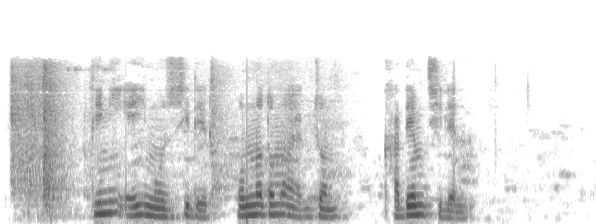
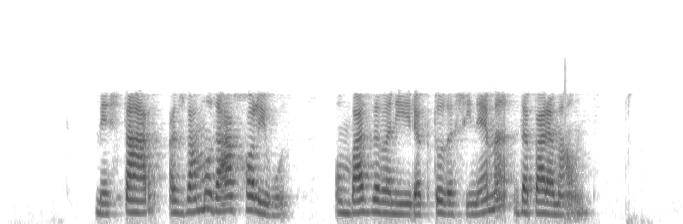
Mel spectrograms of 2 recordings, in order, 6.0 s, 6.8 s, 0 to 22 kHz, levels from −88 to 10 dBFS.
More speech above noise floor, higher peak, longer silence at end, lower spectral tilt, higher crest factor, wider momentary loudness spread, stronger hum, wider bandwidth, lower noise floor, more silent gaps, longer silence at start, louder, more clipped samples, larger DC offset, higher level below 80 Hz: second, 40 dB vs 55 dB; second, -10 dBFS vs -6 dBFS; first, 1.25 s vs 0.95 s; second, -6 dB/octave vs -7.5 dB/octave; about the same, 20 dB vs 22 dB; about the same, 11 LU vs 12 LU; neither; first, 8 kHz vs 4.9 kHz; second, -69 dBFS vs -80 dBFS; neither; second, 0.1 s vs 0.95 s; second, -30 LUFS vs -25 LUFS; neither; neither; first, -62 dBFS vs -68 dBFS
